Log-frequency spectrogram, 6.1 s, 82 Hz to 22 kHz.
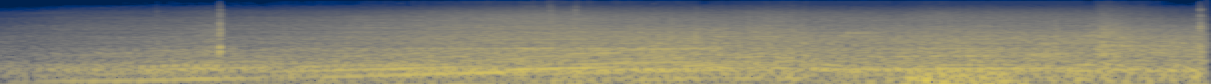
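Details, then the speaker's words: N54-swapped BMW 335i E91 wagon on new tune, traction control off: hard pull with smooth rising drone, no stumble or popping as boost builds; normal turbo acceleration, less rich smoke than before. "but you just feel the whole car lift with the power as it starts building up the boost"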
